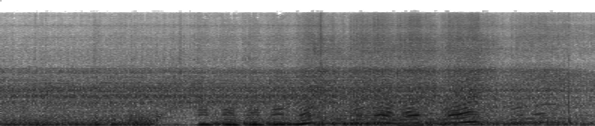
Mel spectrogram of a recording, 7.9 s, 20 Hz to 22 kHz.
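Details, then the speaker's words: Polaris 500 Widetrack snowmobile, first start after sitting about six months, with a booster on the dead battery and a little fuel added: catches after a couple of seconds, blips quickly, then settles. Starts readily and runs cleanly. "after starting right up the Polaris 500 wide track ran like a [Music] dream"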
